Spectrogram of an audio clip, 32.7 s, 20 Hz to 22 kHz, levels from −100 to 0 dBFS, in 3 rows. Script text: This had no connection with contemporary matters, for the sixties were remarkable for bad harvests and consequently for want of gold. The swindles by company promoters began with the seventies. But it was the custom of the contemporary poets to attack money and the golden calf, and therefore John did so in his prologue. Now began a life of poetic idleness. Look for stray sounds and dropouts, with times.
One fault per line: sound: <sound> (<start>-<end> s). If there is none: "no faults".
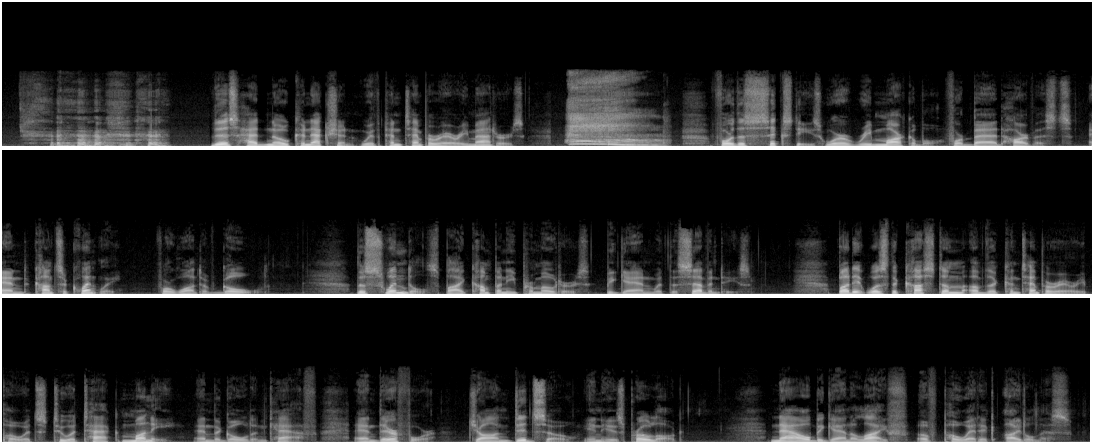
sound: laugh (0.2-1.7 s)
sound: sigh (5.6-6.7 s)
